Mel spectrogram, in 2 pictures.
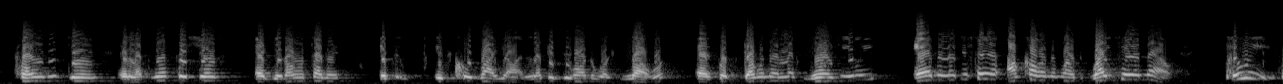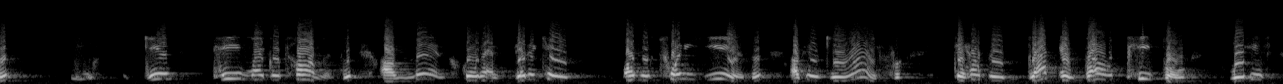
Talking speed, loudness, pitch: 160 wpm, -27 LUFS, 360 Hz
